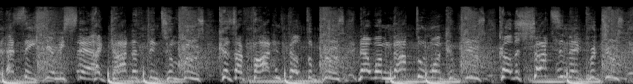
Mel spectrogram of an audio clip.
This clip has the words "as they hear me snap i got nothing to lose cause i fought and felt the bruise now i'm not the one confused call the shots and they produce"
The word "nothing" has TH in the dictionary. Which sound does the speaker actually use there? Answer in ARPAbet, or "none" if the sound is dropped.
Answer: TH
